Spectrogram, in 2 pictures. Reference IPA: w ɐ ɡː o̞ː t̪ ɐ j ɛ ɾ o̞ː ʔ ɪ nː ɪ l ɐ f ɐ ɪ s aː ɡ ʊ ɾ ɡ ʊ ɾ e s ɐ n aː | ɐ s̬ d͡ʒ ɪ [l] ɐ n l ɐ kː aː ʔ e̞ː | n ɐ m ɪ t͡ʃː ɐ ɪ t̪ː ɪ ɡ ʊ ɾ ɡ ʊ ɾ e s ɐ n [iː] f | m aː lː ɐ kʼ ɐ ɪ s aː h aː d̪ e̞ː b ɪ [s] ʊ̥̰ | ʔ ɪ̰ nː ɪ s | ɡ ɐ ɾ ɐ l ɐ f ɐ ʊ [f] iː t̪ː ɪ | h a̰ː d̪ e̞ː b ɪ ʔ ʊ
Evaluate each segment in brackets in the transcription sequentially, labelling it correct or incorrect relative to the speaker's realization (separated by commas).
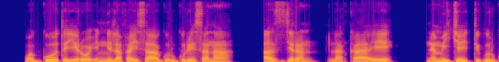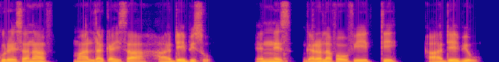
incorrect, incorrect, correct, correct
